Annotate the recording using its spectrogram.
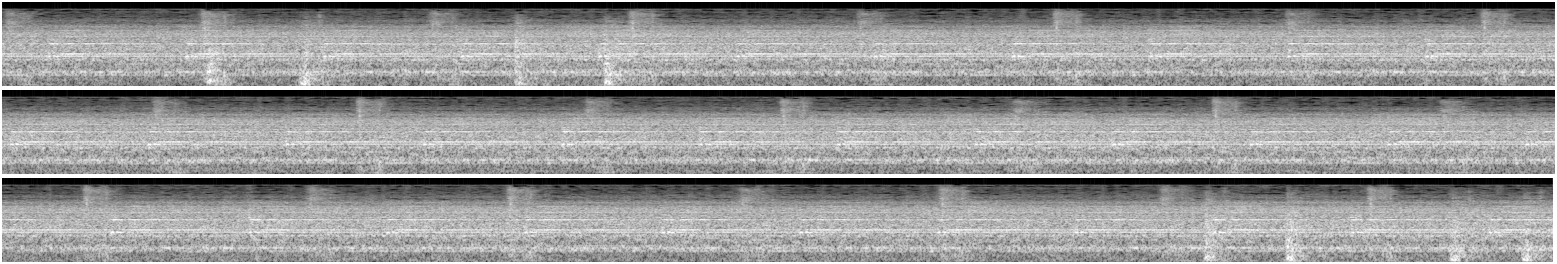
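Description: Train wheels clunk over rail joints.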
